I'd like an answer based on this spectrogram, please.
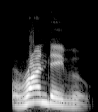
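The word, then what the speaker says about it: rendezvous: uh Mandy that's one for you all right pronounce that one horribly it's not English also not English uh R rendevu I got that right right yes right we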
